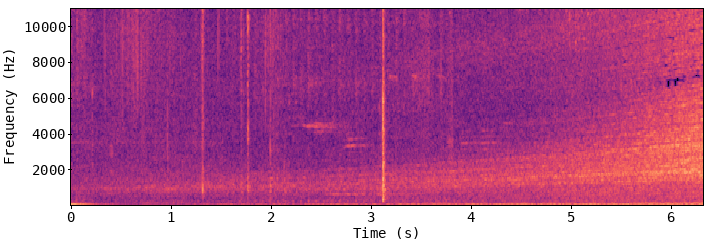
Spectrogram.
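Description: A low thud at the very start, then a whoosh of noise that swells steadily louder and brighter for about six seconds, with a few faint clicks along the way.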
